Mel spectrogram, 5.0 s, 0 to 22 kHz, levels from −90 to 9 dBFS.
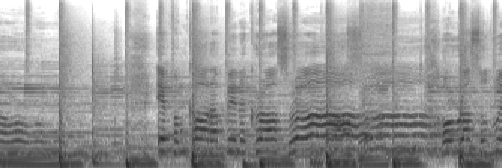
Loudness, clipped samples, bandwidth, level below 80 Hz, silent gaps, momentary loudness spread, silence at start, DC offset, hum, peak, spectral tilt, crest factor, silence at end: -17 LUFS; under 0.1%; over 20 kHz; -24 dBFS; none; 8 LU; 0 s; under 0.1%; none; -2 dBFS; -5 dB/octave; 16 dB; 0 s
